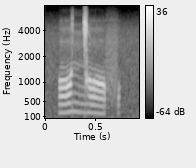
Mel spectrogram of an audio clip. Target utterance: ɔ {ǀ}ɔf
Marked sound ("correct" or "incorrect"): incorrect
